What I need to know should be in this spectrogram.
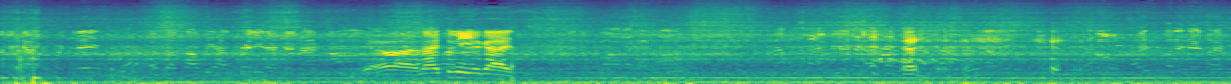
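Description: Water splashes and rushes past a boat's hull.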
